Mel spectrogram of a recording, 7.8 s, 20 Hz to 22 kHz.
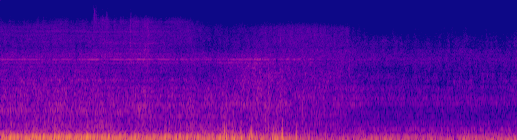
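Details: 1996 Ford Falcon EF 4.0L inline six at idle: uneven, stumbling beat and sagging revs, a misfire occurring in P, N or D; smooth with full power under load, sometimes slow to crank, compression in spec, no vacuum leaks found.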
